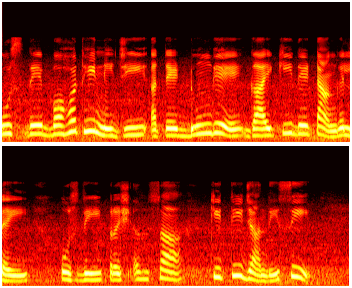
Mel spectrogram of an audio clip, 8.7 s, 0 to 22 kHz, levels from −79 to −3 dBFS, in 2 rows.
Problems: none marked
